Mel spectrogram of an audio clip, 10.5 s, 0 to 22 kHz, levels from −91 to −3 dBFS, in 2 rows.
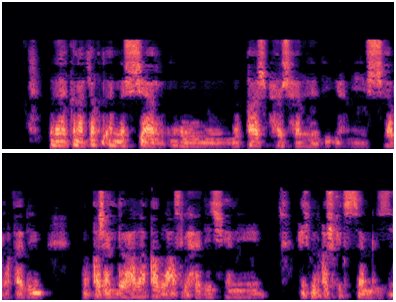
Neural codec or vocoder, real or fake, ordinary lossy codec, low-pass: vocoder, 48 kHz, 128 mel bands, Vocos; fake; AAC, 24 kbps; 19.8 kHz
